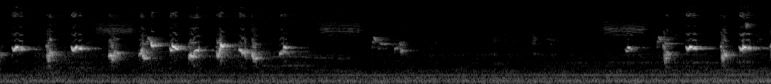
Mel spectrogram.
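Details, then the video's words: A yellow-vented bulbul sings in the morning in lively, bubbly chattering phrases of quick liquid notes, pausing about three seconds before resuming, over a faint steady hum. "trucukan gacor ngerol"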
